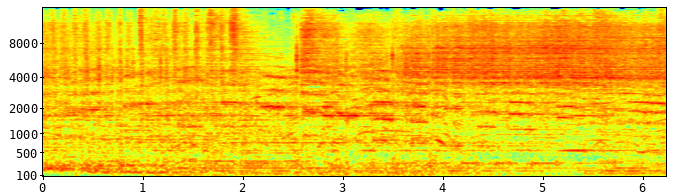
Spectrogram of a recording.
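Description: Live rock band playing loud and steady, with electric guitar over a drum kit, amplified in a large concert hall.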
